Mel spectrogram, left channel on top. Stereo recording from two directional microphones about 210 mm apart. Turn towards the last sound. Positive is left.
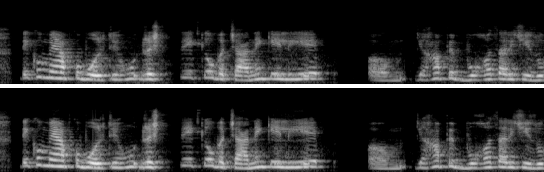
turn(degrees=-30)  # may be behind; listen again after turning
